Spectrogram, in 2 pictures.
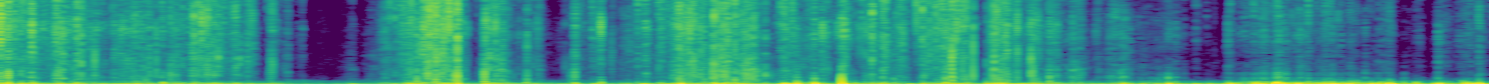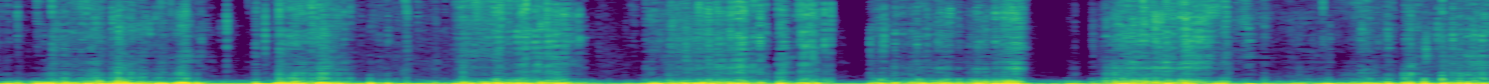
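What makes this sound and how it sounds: Long nails scratch and flip the sequins on a sequin-covered unicorn plush held close. A dense, continuous scratchy rustle with crisp crinkly flicks runs throughout, heavy in low rumble, with brief quieter gaps between strokes.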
